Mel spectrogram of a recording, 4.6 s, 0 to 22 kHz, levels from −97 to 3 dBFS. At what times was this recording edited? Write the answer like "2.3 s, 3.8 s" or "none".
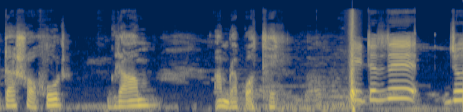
3.5 s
